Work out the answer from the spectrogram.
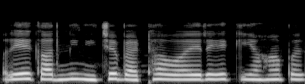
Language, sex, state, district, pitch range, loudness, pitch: Hindi, female, Delhi, New Delhi, 225-240 Hz, -13 LUFS, 230 Hz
